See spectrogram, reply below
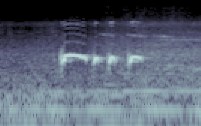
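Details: One full call phrase from a male zebra dove meant to draw an answer from rivals: a sliding opening coo, then three short rounded notes in quick succession.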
